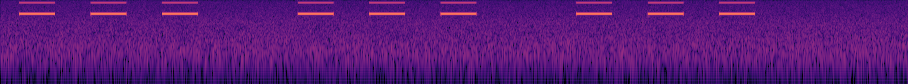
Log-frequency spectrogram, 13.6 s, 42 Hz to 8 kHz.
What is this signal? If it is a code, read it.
Alarm pattern, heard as an alarm's beeps, played three times, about 3300 Hz. Temporal three. Smoke or fire, evacuate.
